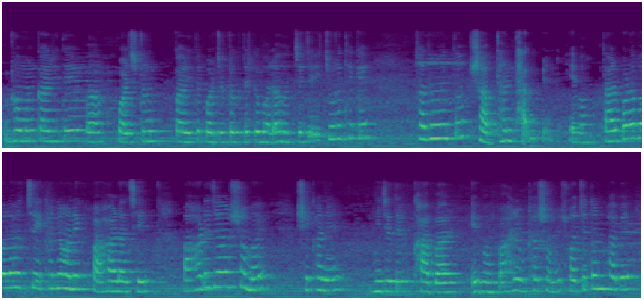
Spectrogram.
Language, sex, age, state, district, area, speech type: Bengali, female, 30-45, West Bengal, Paschim Bardhaman, urban, spontaneous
